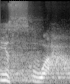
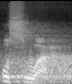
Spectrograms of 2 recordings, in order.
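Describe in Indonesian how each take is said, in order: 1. Kata ini diawali dengan vokal 'i'. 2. Kata ini diawali dengan vokal 'u'.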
